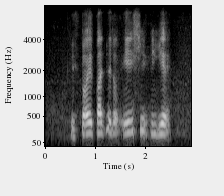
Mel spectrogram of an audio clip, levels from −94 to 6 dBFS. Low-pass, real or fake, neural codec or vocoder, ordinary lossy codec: 7.2 kHz; fake; codec, 44.1 kHz, 1.7 kbps, Pupu-Codec; Opus, 32 kbps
